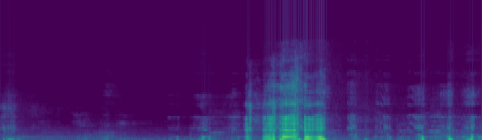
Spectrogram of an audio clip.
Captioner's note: laughter; laughter continues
